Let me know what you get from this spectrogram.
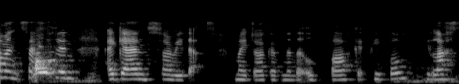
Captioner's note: dog bark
